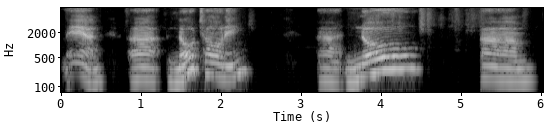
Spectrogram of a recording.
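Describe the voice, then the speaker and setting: A man's voice: fairly high pitch, sing-song, very slow, a little mellow. A man hosting a live coin auction, chatting and joking while he counts down bids. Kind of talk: casual live-stream auction chat.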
